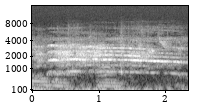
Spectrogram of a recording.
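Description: A rooster crowing: one long held call of about two seconds, sagging slightly in pitch towards the end.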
